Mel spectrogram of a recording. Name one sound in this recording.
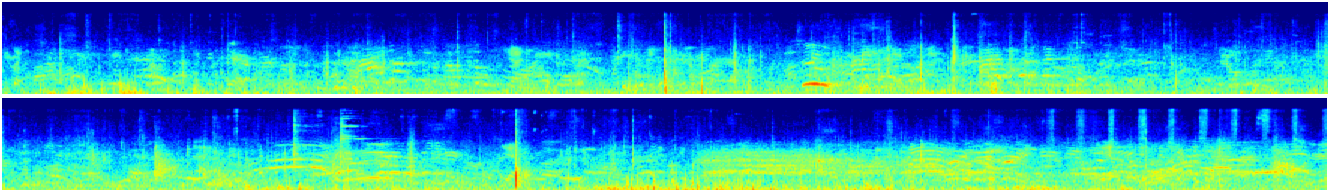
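Young players call out across an open field.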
